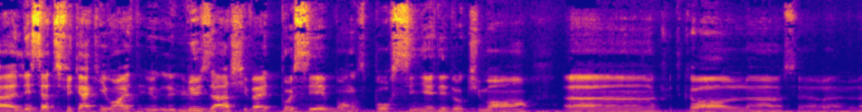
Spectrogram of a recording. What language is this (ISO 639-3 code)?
fra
